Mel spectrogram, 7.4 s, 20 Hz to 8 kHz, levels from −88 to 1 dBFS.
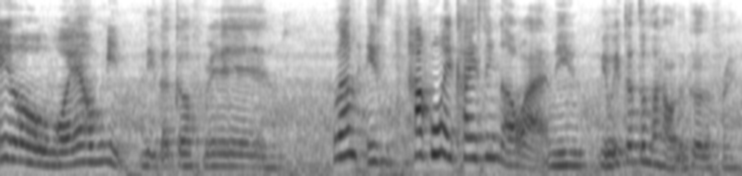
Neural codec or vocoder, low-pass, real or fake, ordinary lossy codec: codec, 16 kHz, 4 kbps, FunCodec, trained on Chinese and English, 50 frames a second; none; fake; none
